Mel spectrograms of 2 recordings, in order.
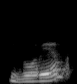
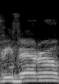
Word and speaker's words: Rivero: of the day ivoria did I pronounce your name right it's Rivero but everybody pronounces by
